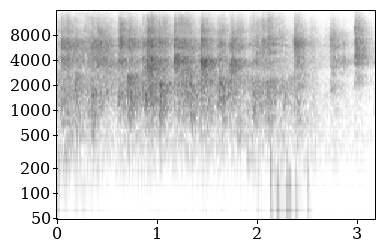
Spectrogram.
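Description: Church congregation applauding, a dense wash of many hands clapping together for a few seconds, fairly steady and then tapering slightly toward the end.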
